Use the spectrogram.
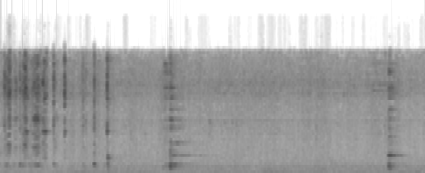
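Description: A spoon scrapes and clinks against a pan while a Gujarati-style sabji is stirred and mixed, with soft repeated metal taps and rubbing. Two sharper clinks ring out near the middle and the end. No one speaks.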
